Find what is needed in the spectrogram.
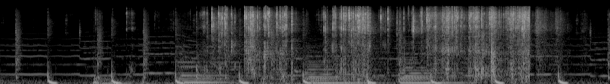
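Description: Background music with a steady beat. About two seconds in, the plastic shrink-wrap on a phone box crinkles for around three seconds as it is cut and pulled off.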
